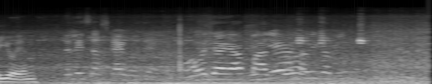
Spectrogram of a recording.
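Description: Boys' voices calling out over a school van's engine running with a steady low rumble.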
